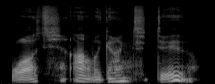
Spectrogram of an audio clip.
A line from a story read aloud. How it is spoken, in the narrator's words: he asked, Frank quietly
